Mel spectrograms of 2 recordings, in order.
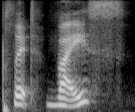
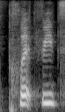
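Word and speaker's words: Plitvice: to Google image search it's spelled like plit Vice but it's plit vit or plit yeah plit vit National Park but it spelled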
